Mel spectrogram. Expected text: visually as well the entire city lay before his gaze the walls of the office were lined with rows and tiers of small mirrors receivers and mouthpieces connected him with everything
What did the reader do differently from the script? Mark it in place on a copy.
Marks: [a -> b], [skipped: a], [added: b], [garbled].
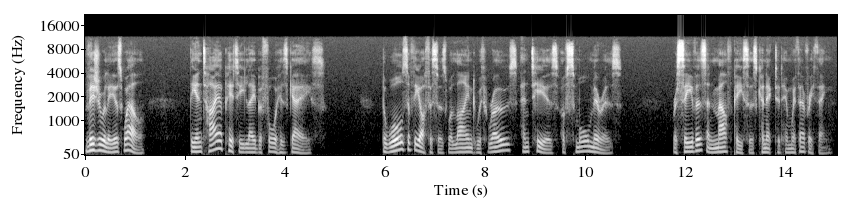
visually as well the entire [city -> pity] lay before his gaze the walls of the [office -> offices] were lined with rows and tiers of small mirrors receivers and mouthpieces connected him with everything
